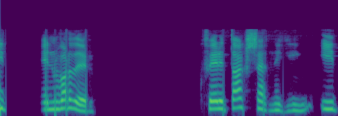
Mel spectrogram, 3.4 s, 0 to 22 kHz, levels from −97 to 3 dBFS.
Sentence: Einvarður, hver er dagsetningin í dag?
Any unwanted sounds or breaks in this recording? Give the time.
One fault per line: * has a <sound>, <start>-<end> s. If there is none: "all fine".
all fine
